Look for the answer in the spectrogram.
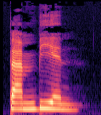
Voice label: "tambien", spanish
